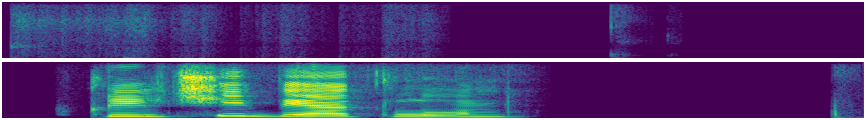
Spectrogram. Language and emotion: Russian, neutral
